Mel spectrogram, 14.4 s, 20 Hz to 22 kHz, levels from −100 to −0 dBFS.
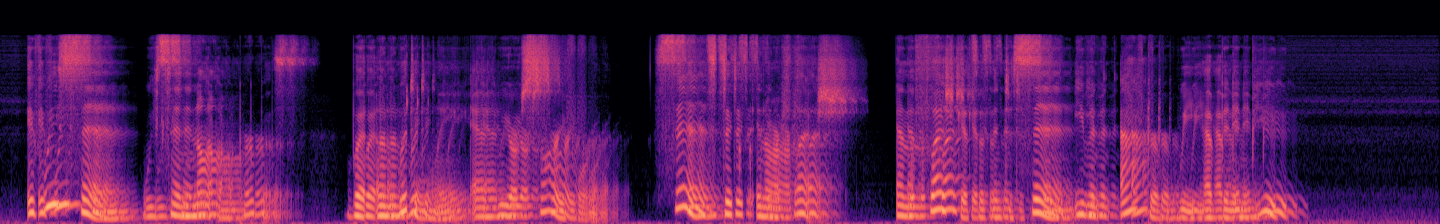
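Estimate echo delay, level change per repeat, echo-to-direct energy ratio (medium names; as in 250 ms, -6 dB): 107 ms, -12.0 dB, -3.5 dB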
